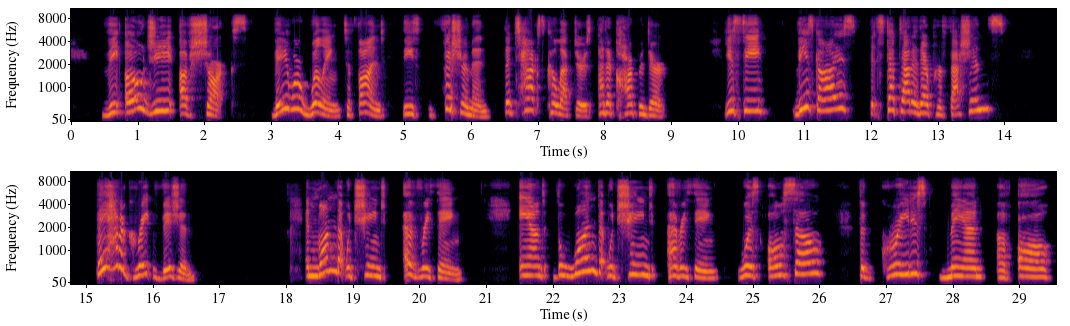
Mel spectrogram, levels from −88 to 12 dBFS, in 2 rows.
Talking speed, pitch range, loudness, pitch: 105 wpm, 220-315 Hz, -18 LUFS, 260 Hz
